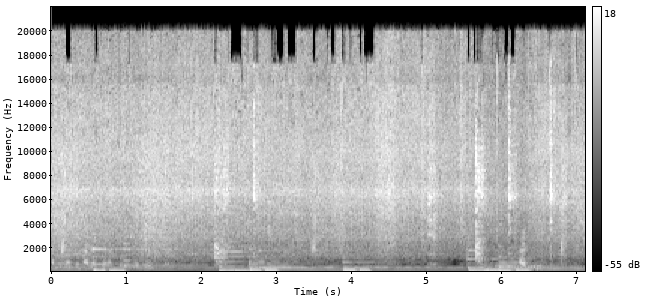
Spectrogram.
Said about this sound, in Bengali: যাই হোক, এটা আমি ভালোভাবে নাড়াচাড়া করে দেবো।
